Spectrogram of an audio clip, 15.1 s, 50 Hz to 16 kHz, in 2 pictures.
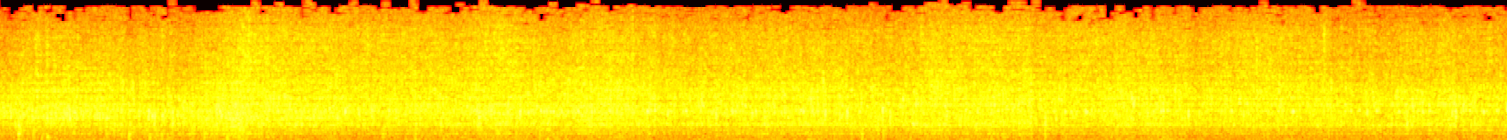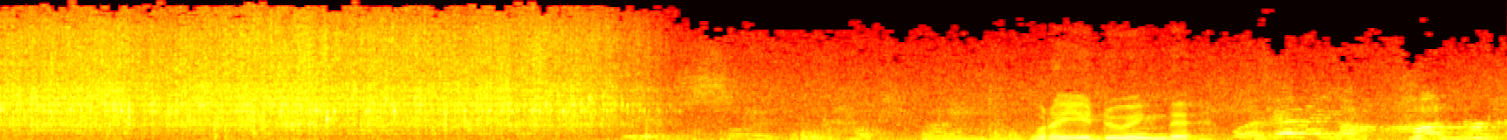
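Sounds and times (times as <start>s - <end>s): fish sizzling in a frying pan: 0.0s - 10.8s.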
